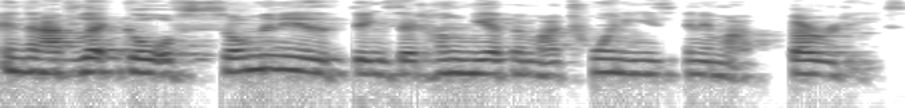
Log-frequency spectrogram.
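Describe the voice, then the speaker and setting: A woman talks at a fairly quick pace with a St. Louis accent. Her tone is animated. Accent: Midwestern, St. Louis. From St. Louis, Missouri, US Midwest. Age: 40s. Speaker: pitch coach and speaker. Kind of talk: interview. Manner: fast; high-energy, animated.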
